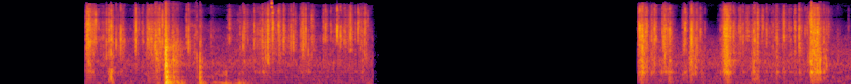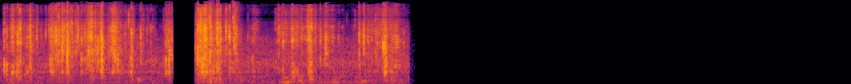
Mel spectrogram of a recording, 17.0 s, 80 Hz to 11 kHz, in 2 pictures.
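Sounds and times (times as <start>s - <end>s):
card pack crinkling and clicking: 0.9s - 3.8s, 6.4s - 12.6s.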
